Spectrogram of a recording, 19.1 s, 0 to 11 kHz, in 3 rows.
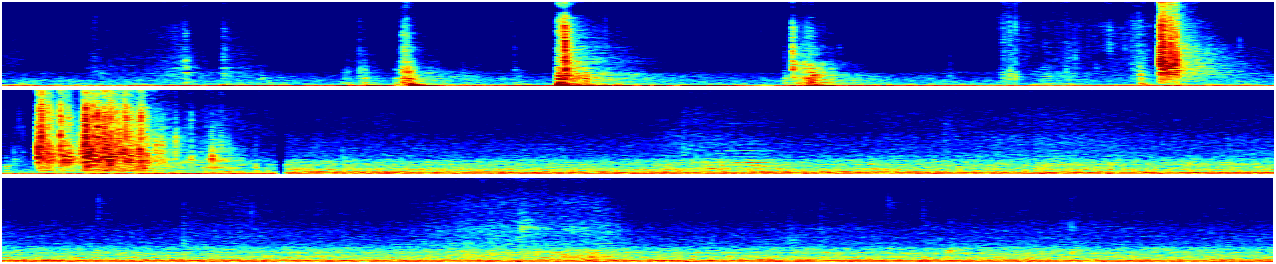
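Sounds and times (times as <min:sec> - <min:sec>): knocks and clatters of handling: 0:05.0 - 0:07.8.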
